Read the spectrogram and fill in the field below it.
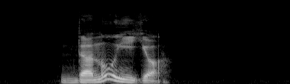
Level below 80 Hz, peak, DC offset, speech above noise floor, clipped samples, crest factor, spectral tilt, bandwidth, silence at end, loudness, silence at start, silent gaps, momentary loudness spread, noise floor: -48 dBFS; -2 dBFS; under 0.1%; 53 dB; under 0.1%; 22 dB; -7 dB/octave; 11.5 kHz; 1.25 s; -20 LUFS; 0.6 s; none; 15 LU; -73 dBFS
